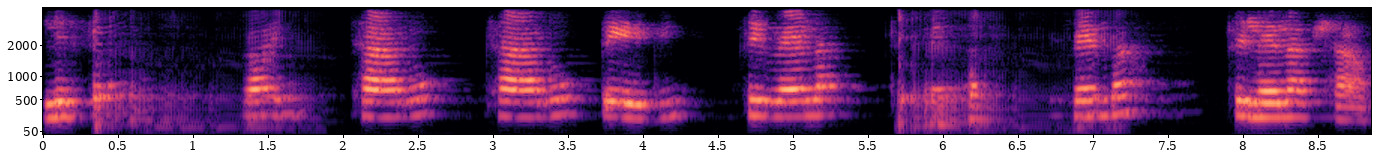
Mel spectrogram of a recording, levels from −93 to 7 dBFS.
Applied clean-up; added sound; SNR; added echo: neural mask model DeepFilterNet 3.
